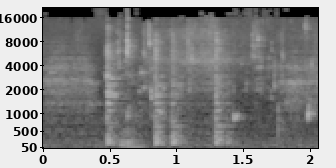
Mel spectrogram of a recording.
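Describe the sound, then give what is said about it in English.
Water is splashed into sauerkraut in a few short, faint gurgles and drips. “I think I need a little juice. A little water to be safe, yeah.”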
